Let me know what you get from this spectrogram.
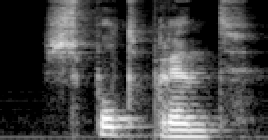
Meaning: caricature, cartoon (image mocking someone or something)
- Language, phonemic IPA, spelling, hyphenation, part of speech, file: Dutch, /ˈspɔt.prɛnt/, spotprent, spot‧prent, noun, Nl-spotprent.ogg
